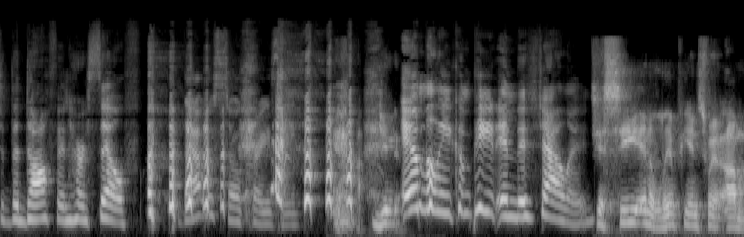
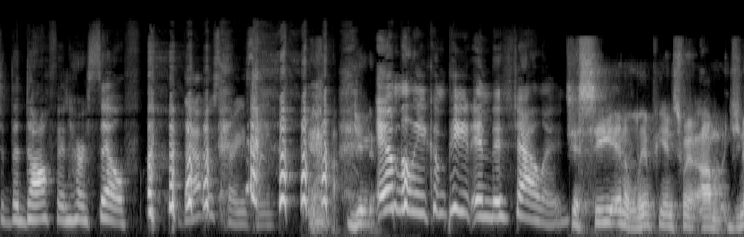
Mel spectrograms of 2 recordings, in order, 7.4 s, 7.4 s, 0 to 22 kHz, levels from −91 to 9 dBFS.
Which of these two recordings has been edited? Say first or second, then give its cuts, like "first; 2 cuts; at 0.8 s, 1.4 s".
second; 1 cut; at 2.2 s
